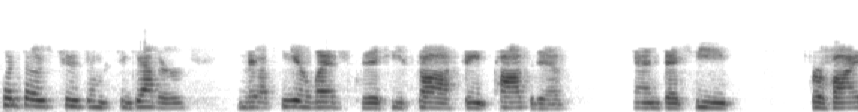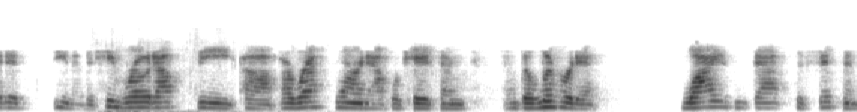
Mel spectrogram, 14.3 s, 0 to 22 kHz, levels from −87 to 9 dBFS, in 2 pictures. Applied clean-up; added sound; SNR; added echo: neural mask model DeepFilterNet 3.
